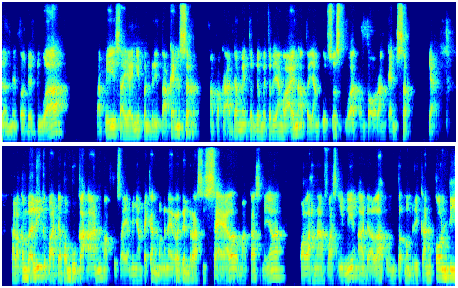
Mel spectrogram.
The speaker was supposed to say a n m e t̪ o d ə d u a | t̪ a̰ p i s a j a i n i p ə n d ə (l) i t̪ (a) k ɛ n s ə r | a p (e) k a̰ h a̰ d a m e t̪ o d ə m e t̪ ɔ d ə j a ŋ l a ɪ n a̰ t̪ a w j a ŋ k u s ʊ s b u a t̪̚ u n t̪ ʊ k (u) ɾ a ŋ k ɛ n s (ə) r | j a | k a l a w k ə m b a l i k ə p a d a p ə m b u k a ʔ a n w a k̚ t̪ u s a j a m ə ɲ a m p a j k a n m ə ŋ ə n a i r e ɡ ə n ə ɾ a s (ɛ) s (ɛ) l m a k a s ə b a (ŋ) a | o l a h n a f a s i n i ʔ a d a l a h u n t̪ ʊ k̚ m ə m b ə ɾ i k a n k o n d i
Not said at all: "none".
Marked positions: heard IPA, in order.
ɾ, a, a, o, ə, i, ɛ, ɲ

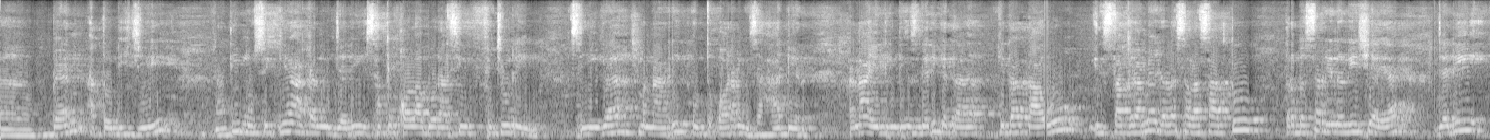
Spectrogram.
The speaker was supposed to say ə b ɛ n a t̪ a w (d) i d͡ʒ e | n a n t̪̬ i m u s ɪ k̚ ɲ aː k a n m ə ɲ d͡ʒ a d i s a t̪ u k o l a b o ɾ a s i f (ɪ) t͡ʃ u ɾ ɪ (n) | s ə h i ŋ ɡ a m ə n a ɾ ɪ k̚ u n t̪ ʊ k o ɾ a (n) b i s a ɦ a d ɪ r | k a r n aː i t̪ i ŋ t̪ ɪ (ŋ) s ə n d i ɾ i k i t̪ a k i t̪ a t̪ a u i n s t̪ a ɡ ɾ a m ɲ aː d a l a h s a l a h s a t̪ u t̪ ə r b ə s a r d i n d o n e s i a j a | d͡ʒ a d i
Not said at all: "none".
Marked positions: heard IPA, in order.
d, i, ŋ, ŋ, ŋ

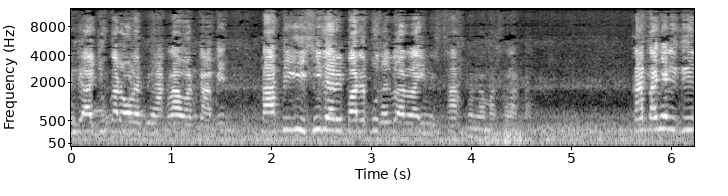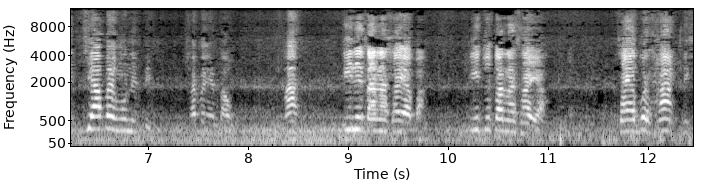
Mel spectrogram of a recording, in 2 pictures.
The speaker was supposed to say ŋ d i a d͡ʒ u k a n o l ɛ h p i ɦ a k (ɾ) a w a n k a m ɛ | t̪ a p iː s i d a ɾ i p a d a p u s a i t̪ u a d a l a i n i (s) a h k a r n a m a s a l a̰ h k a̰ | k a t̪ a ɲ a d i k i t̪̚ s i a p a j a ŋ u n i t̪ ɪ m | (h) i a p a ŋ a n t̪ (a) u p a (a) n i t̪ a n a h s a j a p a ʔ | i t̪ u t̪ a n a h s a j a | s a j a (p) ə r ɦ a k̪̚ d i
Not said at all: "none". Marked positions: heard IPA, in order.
l, s, s, a, i, b

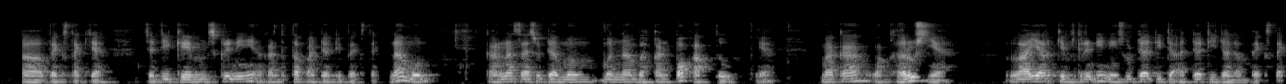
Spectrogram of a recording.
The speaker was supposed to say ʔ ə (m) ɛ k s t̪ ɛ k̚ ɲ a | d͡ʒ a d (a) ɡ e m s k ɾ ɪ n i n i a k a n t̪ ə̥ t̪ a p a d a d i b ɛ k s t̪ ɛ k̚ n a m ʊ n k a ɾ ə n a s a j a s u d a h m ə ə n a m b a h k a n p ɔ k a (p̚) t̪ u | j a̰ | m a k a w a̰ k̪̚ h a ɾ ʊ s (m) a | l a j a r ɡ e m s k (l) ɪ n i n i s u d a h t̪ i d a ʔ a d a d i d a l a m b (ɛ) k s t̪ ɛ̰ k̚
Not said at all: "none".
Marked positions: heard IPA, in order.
b, i, p̚, ɲ, ɾ, ɛ

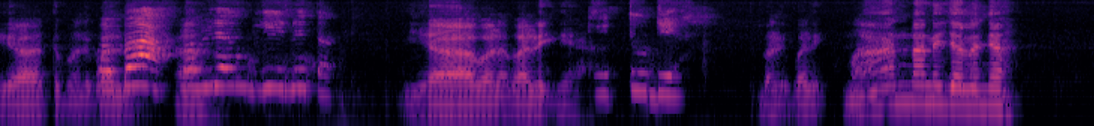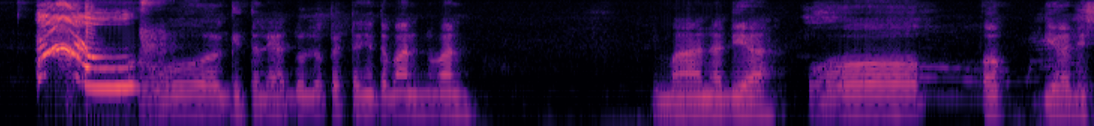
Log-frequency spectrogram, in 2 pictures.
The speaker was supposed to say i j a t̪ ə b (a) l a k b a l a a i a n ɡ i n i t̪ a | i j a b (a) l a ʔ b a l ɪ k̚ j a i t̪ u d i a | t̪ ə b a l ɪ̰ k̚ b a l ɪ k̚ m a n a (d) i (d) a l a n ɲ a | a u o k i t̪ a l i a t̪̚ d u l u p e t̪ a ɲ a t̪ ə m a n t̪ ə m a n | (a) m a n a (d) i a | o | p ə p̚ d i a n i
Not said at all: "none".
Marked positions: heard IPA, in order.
a, a, n, d͡ʒ, i, d

